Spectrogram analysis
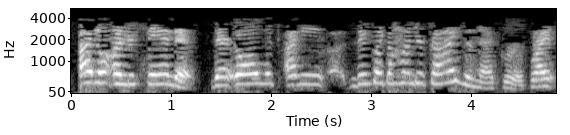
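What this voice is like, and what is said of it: New York accent. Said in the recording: “I have a New York accent.”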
